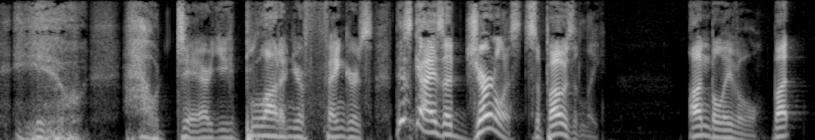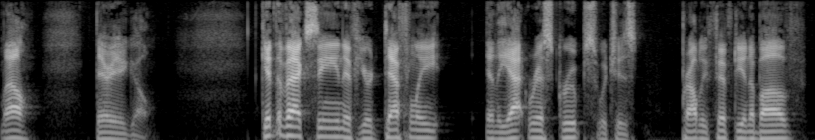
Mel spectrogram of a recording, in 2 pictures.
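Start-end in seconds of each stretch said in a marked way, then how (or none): 0.1-3.7 slow, drawn-out voice that cracks. Mocking a journalist who scolded people for spreading misinformation: mocking Chuck Todd's breaking voice. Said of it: "wagging your finger and your voice is breaking".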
